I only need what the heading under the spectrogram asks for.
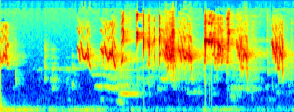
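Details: Rapid budgerigar warble of chirpy, buzzy notes rising into louder squeaky bursts, with a faint low hum in the background.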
